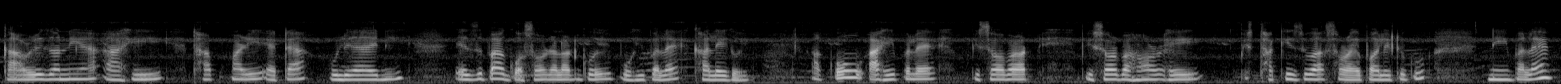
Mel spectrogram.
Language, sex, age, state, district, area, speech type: Assamese, female, 45-60, Assam, Golaghat, rural, spontaneous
